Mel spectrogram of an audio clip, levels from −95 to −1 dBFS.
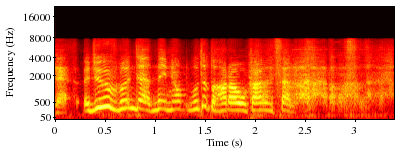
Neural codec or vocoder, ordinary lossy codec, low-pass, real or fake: codec, 16 kHz, 0.3 kbps, FocalCodec; none; none; fake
